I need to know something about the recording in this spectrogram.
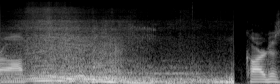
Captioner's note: car engine revving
